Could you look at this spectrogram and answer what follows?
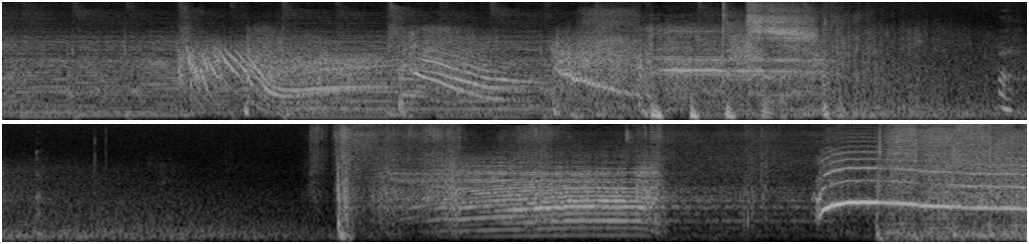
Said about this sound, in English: And Vince screams, and the movie ends with some great music.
